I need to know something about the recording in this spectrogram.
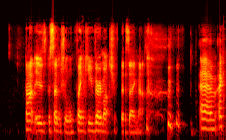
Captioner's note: laughs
